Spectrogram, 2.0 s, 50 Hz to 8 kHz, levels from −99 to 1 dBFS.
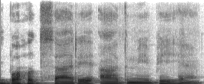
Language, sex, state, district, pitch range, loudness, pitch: Hindi, male, Jharkhand, Ranchi, 110-130 Hz, -18 LUFS, 115 Hz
